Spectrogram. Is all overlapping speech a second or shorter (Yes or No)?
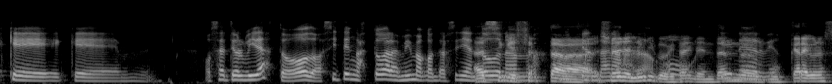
No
